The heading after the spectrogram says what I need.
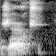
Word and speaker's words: Zaxo: Na Zaxo é Z-A-X-O, como se fala, como se escreve.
